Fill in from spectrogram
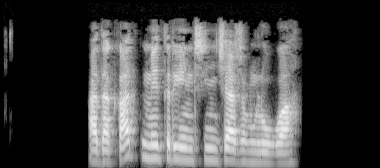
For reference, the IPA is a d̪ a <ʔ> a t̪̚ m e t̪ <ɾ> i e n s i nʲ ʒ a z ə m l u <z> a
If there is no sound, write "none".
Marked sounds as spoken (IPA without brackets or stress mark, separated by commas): k, ɾ, ɣ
